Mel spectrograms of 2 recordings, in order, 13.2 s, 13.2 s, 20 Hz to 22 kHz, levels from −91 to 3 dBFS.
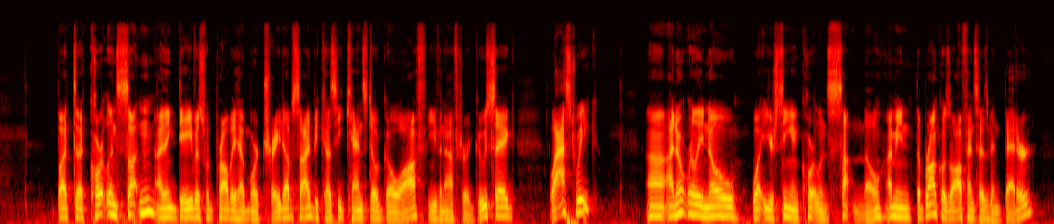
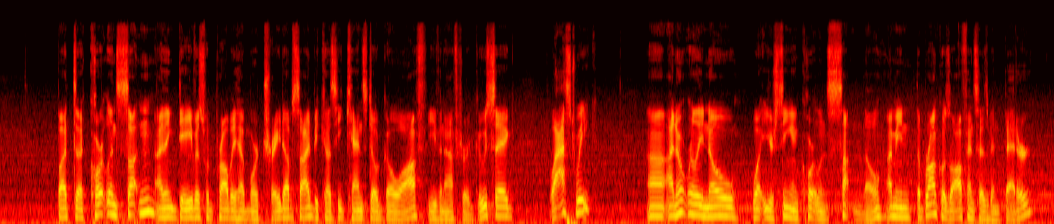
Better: first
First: none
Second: train or aircraft noise; faint; throughout; 20 dB below the speech

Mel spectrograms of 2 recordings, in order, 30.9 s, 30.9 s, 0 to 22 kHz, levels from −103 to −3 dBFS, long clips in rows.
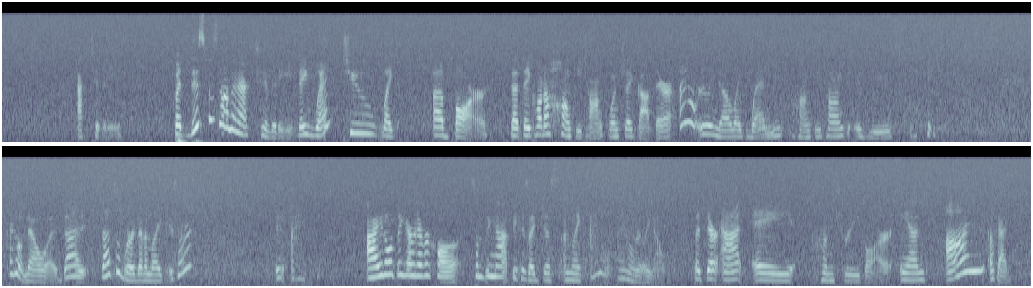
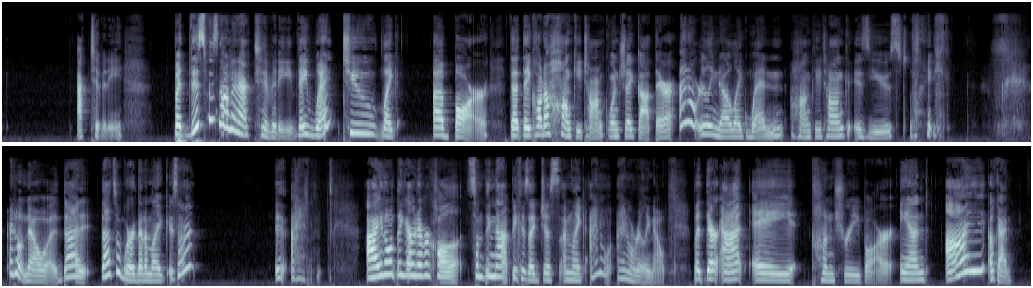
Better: second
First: hiss; loud; throughout; 3 dB below the speech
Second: none

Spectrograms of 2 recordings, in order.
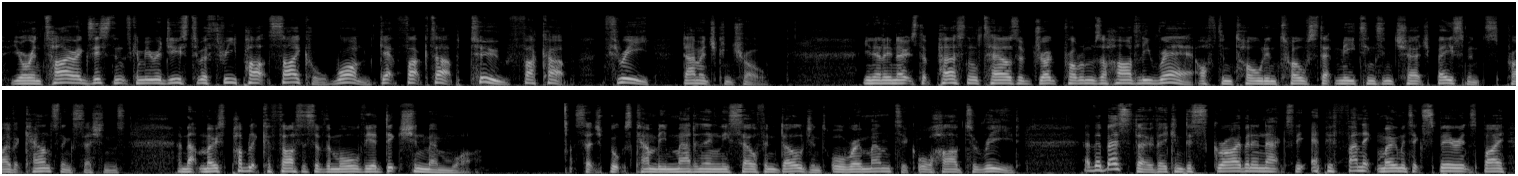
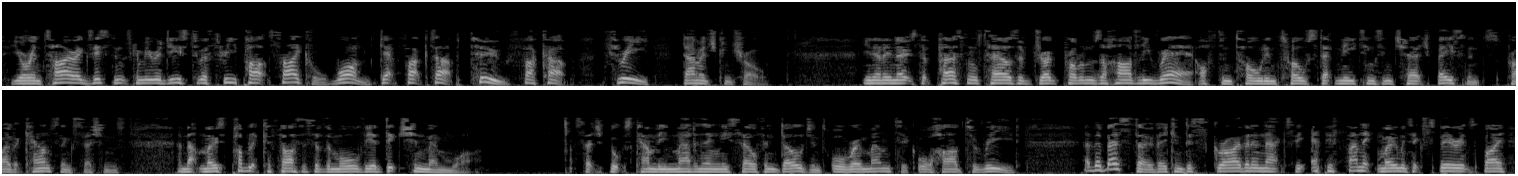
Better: first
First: garbled, watery; slightly; nothing above 11 kHz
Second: garbled, watery; badly; nothing above 5.5 kHz

